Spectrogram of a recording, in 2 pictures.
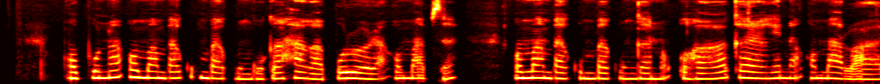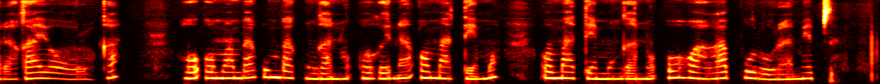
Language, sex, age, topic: Oshiwambo, female, 18-24, agriculture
